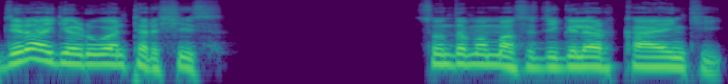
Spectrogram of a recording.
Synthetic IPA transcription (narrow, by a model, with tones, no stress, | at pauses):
d͡ʒɪ˦ɽaː˨ɡʲɛ˦nɽʊ˦wɐ˦ntɐ˨rʃi˦˨s | sʊ˦nzɐ˦ma˦maː˨suː˦d͡ʒɪ˦ɡʲɪ˦lɐ˦rkaː˦jɐ˦ŋkʲḭː˨ʔ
